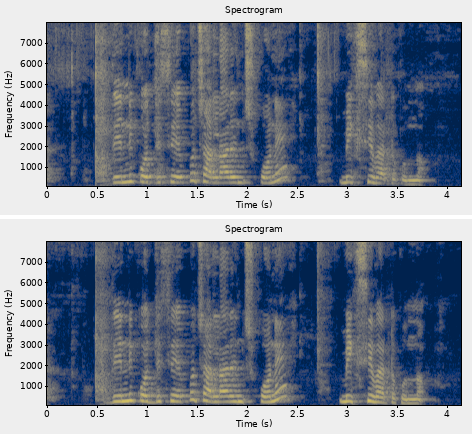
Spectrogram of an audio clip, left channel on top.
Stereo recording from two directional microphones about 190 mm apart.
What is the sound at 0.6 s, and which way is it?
Speech, 35° right (ahead or behind).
